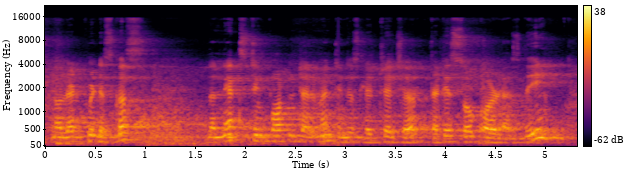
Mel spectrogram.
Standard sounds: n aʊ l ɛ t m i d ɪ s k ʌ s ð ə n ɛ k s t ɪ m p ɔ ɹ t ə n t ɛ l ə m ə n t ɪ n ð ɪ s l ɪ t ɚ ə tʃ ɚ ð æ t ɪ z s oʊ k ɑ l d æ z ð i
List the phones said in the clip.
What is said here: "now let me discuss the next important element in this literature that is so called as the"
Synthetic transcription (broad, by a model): n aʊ l ɛ t m i d ɪ s k ʌ s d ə n ɛ k s t ɪ m p ɔ ɹ t ə n t ɛ l ə m ə n t ɪ n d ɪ s l ɪ t ɚ ə tʃ ɚ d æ t ɪ z s oʊ k ɑ l d æ z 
